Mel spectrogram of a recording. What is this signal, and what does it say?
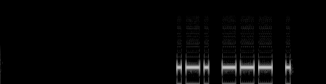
Morse code, heard as a keyed tone, about 27 wpm, 800 Hz. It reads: ROE
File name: Alphabetical / Alphabetical mp3s / Rs @25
